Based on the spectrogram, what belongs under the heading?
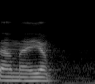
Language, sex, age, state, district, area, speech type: Malayalam, female, 18-30, Kerala, Malappuram, rural, read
